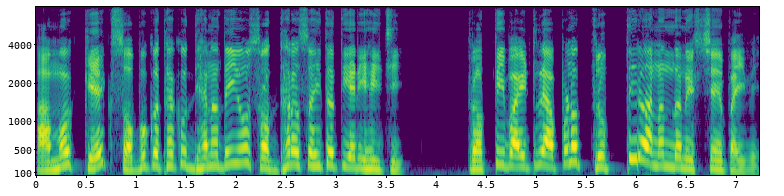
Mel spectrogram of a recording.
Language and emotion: Odia, happy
